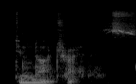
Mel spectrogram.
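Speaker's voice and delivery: mock hushed, slow, grave, deeply concerned tone. Retelling what the owner told the speaker, mock-serious, concerned warning. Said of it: "he looked at me so seriously and so concerned".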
